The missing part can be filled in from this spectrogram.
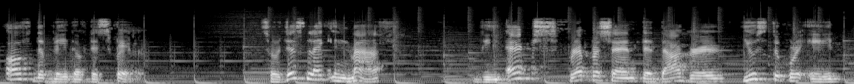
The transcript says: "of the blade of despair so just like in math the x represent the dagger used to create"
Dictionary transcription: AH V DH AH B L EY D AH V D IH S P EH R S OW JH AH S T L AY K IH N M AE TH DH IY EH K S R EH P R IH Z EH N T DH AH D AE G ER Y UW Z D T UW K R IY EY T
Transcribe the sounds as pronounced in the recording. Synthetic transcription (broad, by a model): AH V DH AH B L EY D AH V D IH S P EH L S OW JH AH S T L AY K IH N M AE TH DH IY EH K S R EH P R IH S EH N T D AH D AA G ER Y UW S T UW K R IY EY T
